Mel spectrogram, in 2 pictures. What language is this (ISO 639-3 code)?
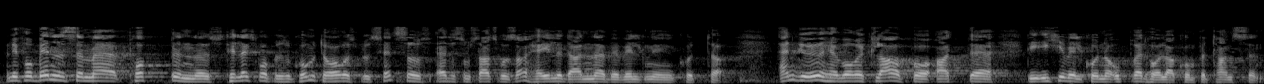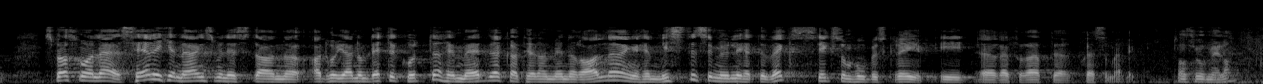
nno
